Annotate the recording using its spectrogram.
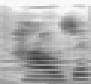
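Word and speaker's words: house: হাউসের তাহলে লাস্ট লেটারটা আমরা কি পেলাম? ই। সো এখানে দেখো, হাউসের লাস্ট লেটারটা ই হওয়ার পরেও এখানে আমরা উচ্চারণ করছি হাউস।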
